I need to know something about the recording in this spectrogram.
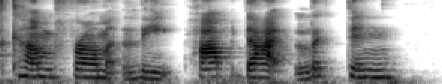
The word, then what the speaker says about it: Lichtenstein: And the dots come from the Pop Dot Lichtenstein. Lichtenstein. I'm just sure it's Stein because you pronounce the I, not the E. It's not Lichtenstein.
